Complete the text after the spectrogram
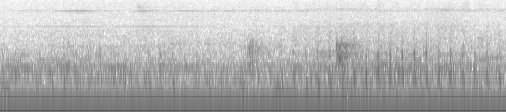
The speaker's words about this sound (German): Aus der untergehenden Sonne kamen zwei Helikopter. Ein kleiner Kommandohubschrauber und ein Transporter.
